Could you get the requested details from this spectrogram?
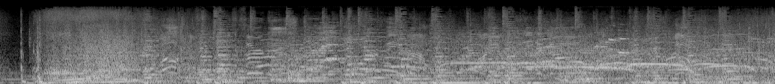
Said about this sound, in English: A man waves a flag and starts a huge four-wheel drive vehicle rally.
